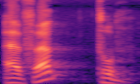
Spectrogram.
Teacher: mengganti huruf dad menjadi huruf dal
